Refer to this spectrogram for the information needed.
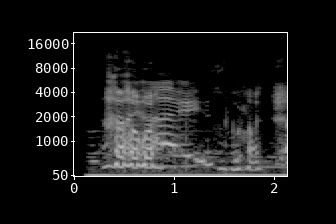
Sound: soft music; laughs

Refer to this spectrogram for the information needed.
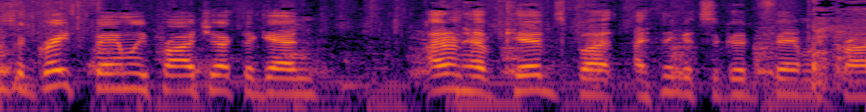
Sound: dog pants

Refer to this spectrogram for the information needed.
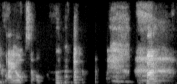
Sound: laughter

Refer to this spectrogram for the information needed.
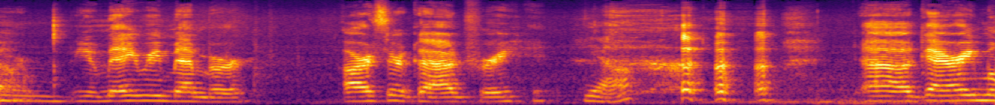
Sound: laughs

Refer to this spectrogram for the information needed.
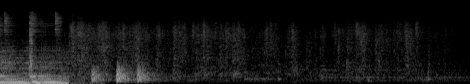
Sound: door knocking

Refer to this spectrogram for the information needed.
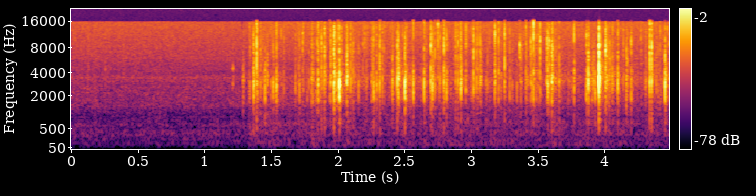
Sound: fire crackling

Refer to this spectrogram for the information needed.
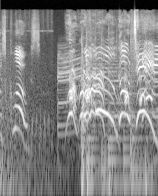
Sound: barking

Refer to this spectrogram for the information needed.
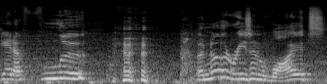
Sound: chuckling

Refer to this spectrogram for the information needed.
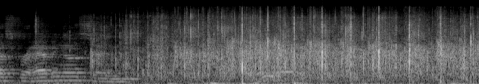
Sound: all applauding

